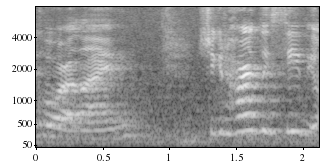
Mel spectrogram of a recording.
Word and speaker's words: Coraline: name wrong you know they kept calling you coraline not caroline not caroline at all he picked up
